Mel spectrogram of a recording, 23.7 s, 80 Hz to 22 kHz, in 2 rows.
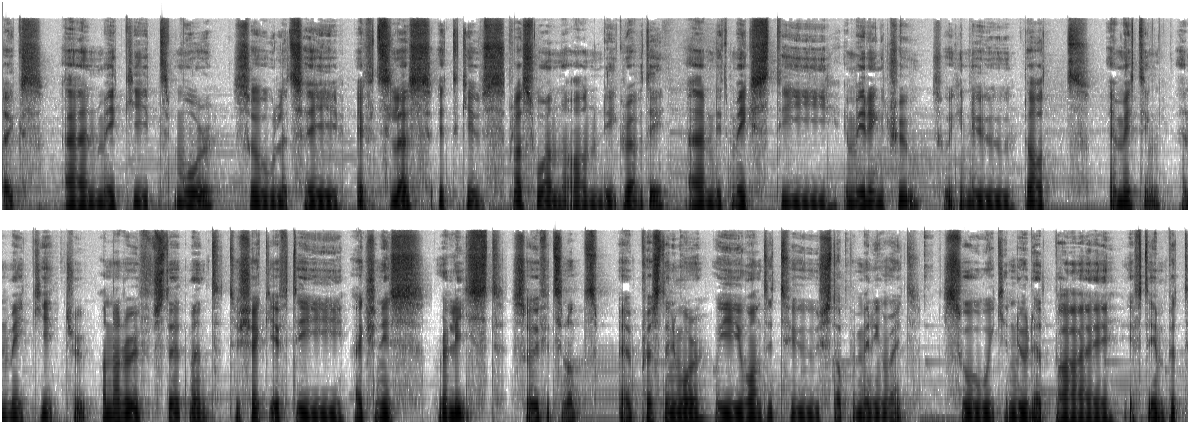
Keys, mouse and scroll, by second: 0.2 ctrl+v, 0.5 space, 0.9 Caps_Lock, 1.6 =, 2.2 space, 3.2 1, 6.5 Return, 8.0 click, 10.6-13.0 typing, 18.2 click, 20.3 click, 21.2 ctrl+v.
